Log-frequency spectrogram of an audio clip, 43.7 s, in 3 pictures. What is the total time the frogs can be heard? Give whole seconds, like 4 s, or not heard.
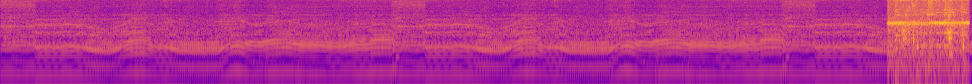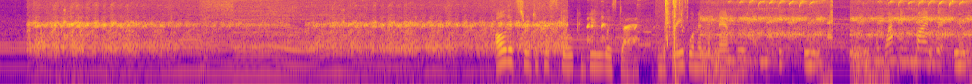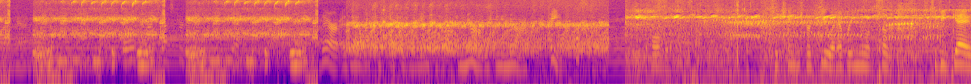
30 s.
